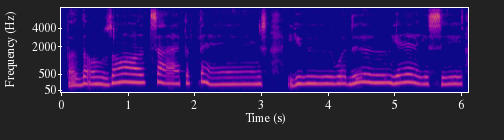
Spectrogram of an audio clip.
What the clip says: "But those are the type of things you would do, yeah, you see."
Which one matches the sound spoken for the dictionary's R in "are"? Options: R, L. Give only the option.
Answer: L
